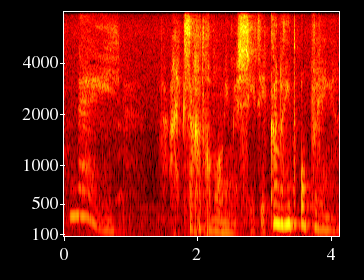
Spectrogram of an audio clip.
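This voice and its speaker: An actress playing a worried middle-aged mother in a radio drama, hushed and self-reproaching. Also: lowish voice, wildly swooping pitch, moderate pace, slight background noise. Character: middle-aged mother, anxious and guilt-ridden.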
